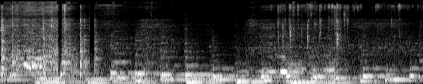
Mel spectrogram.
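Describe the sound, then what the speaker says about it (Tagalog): Tap water runs steadily into a container at a household sink, a continuous close gurgling stream with shifting pitch as the vessel fills. "nilalagyan ko ito ng tubig"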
